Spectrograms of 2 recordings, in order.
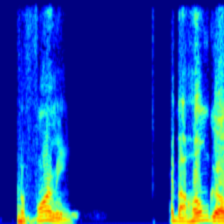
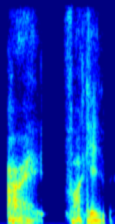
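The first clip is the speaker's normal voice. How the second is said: resigned mutter; 6 semitones lower, 10 dB quieter than usual. Retold or imitated. Resigning himself, drunk.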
